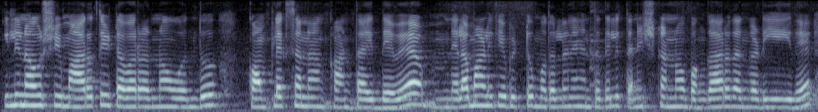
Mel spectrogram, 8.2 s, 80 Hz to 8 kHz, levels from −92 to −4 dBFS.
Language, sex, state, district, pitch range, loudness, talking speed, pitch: Kannada, female, Karnataka, Bellary, 220-250 Hz, -27 LUFS, 155 wpm, 230 Hz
